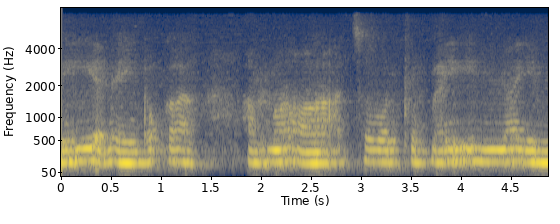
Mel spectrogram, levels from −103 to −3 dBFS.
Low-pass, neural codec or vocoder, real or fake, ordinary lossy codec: 7.2 kHz; codec, 24 kHz, 0.9 kbps, WavTokenizer, medium speech release version 2; fake; none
